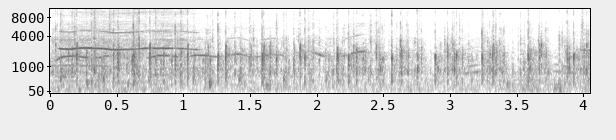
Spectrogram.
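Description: A crowd clapping in a dense, continuous patter. High-pitched cheering is held over it for about the first second.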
